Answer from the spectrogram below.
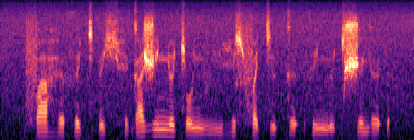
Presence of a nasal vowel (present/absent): absent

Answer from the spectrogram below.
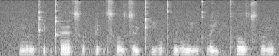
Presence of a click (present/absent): absent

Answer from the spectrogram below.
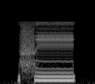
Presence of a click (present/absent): absent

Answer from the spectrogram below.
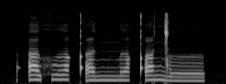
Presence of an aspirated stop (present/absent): absent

